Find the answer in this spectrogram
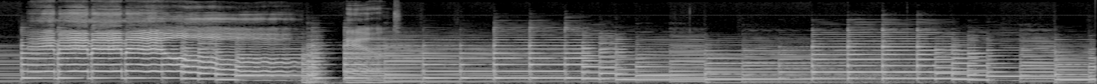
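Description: A tenor voice sings a held note with vibrato, then steps down a scale, over Yamaha grand piano chords. Just after a short gap about five seconds in, the piano starts the pattern again with evenly repeated notes and chords.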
